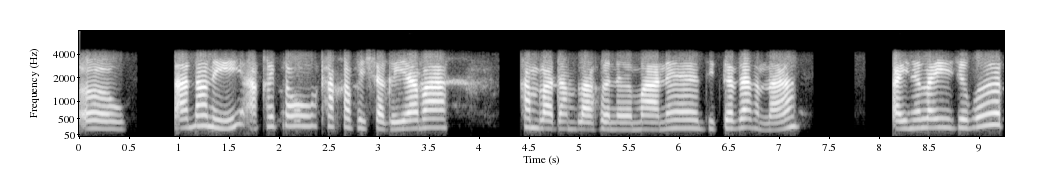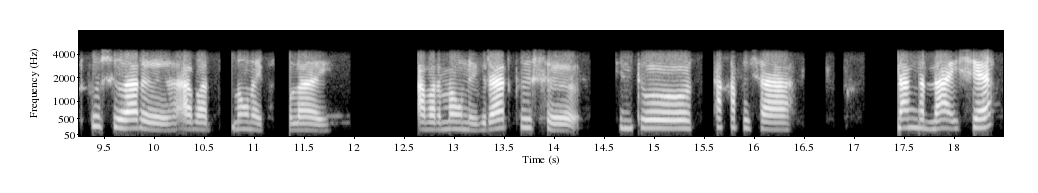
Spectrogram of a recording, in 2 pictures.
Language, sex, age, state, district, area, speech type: Bodo, female, 60+, Assam, Chirang, rural, conversation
